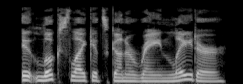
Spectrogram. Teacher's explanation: In connected speech, going to becomes gonna.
